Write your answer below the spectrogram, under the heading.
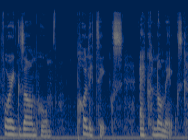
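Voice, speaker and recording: A woman's fairly low voice in a London accent, with vocal fry and very wide pitch swings. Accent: British English, London. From England, lived in Ghana age 6 to 9. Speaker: YouTuber. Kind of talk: casual chat. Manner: animated.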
